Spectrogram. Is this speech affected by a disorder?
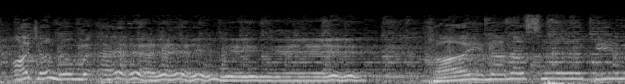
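No.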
